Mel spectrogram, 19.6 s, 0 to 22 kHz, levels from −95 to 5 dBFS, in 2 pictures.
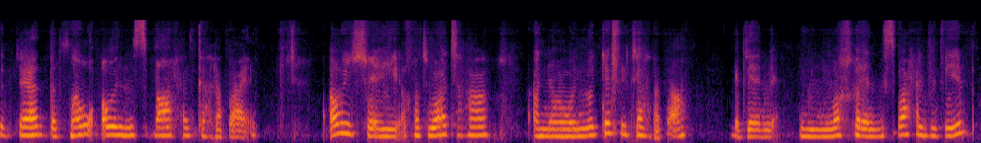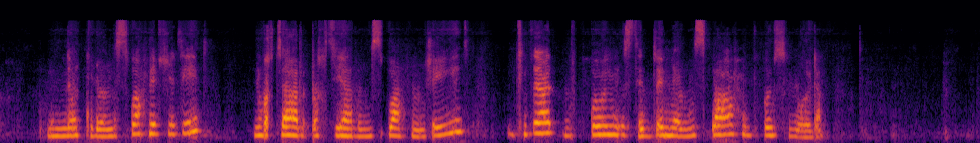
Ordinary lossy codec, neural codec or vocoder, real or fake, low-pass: Opus, 16 kbps; codec, 24 kHz, 1.5 kbps, HILCodec; fake; 10.8 kHz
